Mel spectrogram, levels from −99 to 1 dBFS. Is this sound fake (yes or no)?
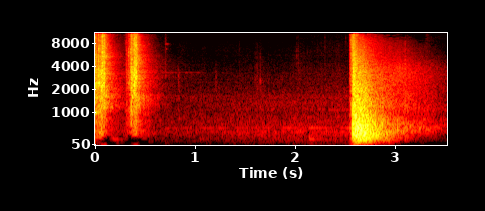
no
